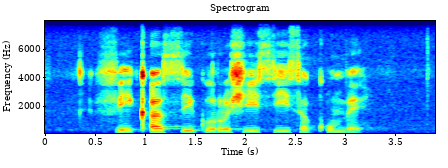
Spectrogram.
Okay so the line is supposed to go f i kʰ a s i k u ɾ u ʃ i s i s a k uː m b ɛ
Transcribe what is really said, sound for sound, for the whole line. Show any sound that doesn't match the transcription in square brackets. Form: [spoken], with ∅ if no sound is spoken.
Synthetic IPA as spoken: f i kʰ a s i k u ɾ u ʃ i s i s a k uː m b ɛ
